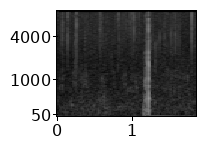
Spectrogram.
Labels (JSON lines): {"label": "biophony", "recorder": "SoundTrap 500"}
